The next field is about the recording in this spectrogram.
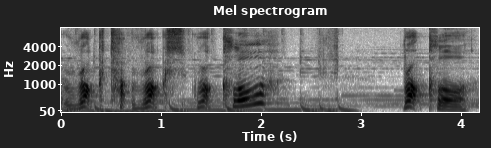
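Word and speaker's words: Wrocław: a ruined town of this might be a silent W uh rock rocks Rock claw Rock claw Rock laaw w r o c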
